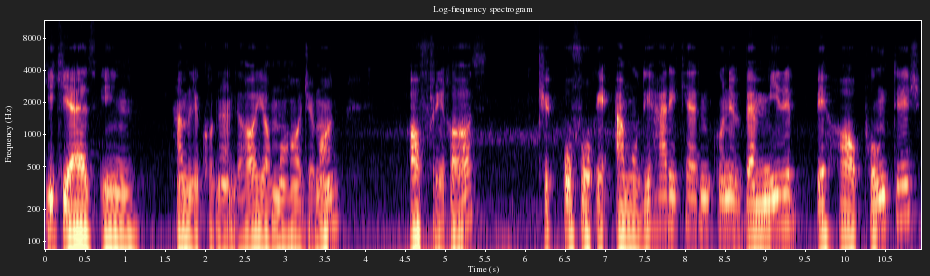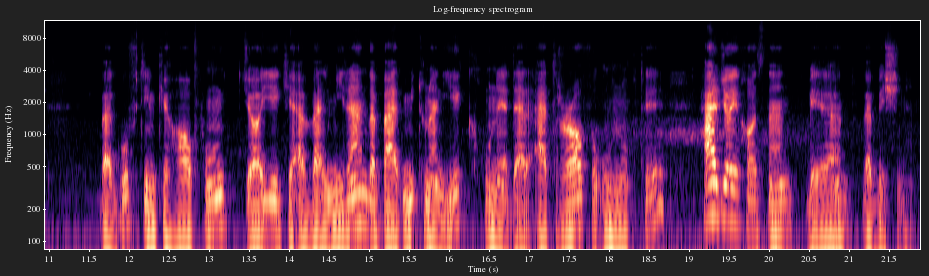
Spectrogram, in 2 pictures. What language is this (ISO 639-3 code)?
fas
